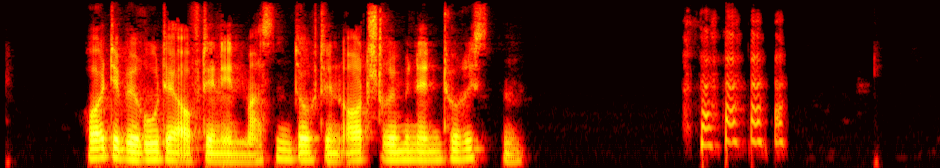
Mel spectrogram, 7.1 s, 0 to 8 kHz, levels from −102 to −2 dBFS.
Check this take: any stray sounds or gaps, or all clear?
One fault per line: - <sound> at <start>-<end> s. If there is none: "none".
- laugh at 5.1-5.9 s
